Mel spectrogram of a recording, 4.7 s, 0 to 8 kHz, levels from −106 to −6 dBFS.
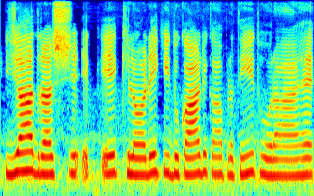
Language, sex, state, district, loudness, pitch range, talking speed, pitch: Hindi, female, Uttar Pradesh, Lucknow, -17 LUFS, 220-245 Hz, 140 wpm, 230 Hz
